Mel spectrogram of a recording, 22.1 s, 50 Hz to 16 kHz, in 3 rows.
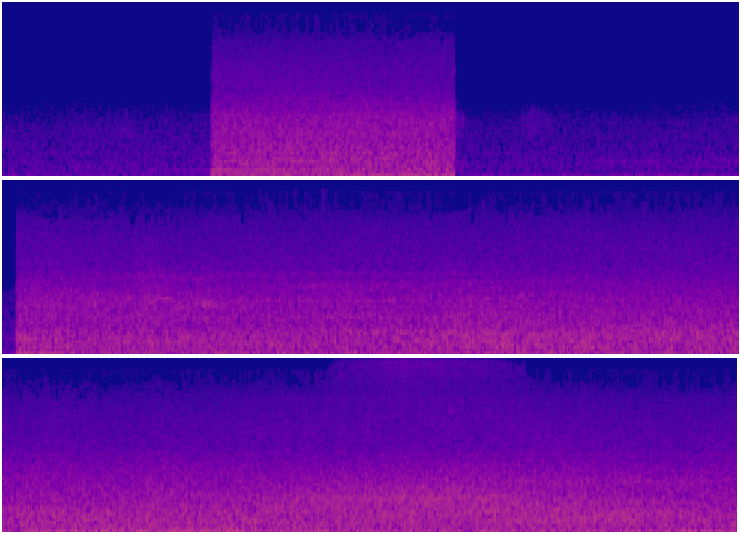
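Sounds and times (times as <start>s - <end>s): wind buffeting microphone: 7.6s - 22.0s.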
